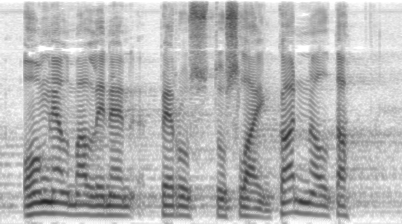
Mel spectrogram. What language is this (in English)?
Finnish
